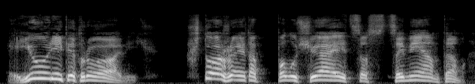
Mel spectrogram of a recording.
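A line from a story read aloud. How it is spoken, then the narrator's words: Yelling. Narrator (Russian): заорал он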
